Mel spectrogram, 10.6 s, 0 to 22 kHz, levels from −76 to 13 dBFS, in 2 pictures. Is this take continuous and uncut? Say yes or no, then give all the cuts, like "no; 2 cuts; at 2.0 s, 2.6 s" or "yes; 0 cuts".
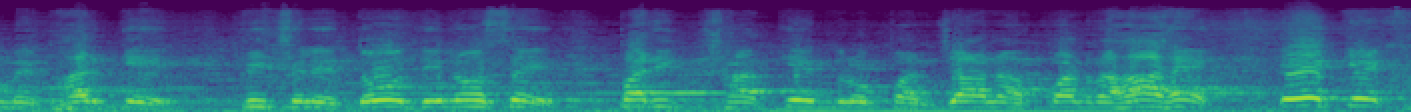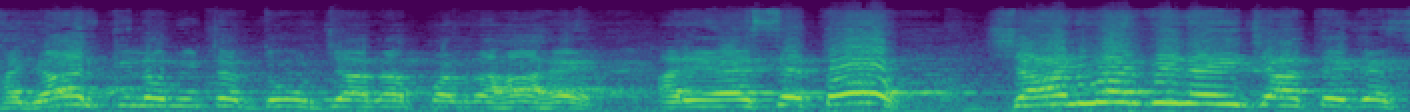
yes; 0 cuts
